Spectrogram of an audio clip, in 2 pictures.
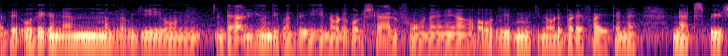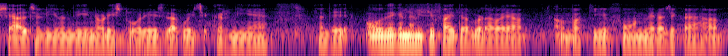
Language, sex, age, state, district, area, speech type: Dogri, male, 18-30, Jammu and Kashmir, Udhampur, rural, spontaneous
